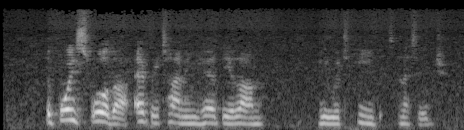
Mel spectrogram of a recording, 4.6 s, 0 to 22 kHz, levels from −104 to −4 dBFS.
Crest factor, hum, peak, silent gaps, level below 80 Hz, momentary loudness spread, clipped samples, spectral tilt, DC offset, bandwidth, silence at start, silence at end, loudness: 18 dB; none; -12 dBFS; none; -70 dBFS; 17 LU; under 0.1%; -5 dB/octave; under 0.1%; 16.5 kHz; 0.45 s; 0.25 s; -29 LUFS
